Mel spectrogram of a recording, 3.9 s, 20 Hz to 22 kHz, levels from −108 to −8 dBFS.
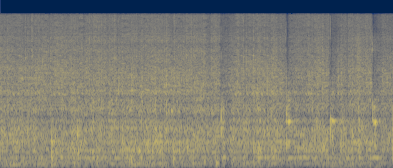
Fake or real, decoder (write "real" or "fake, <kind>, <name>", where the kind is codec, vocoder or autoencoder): fake, codec, SNAC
